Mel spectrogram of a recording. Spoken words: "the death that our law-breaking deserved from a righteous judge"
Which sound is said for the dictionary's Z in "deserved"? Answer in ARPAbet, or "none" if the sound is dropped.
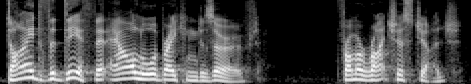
Z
